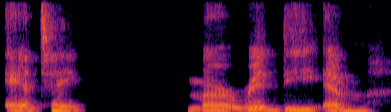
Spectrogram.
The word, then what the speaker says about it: ante meridiem: a really big reversal ante meridiem everybody say ante two syllables mer rig D em so four syllables anti meridian it's a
